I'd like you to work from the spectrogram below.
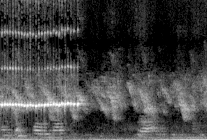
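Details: Canary song for training canaries to sing: a bright, high rolling trill pulses evenly for about a second and a half, then gives way to softer, murky sounds.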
